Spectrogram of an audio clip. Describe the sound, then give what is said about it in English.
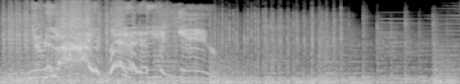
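A volley of gunfire, many rapid shots crackling loudly and continuously after a strained, groaning cry at the start. “Open fire.”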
